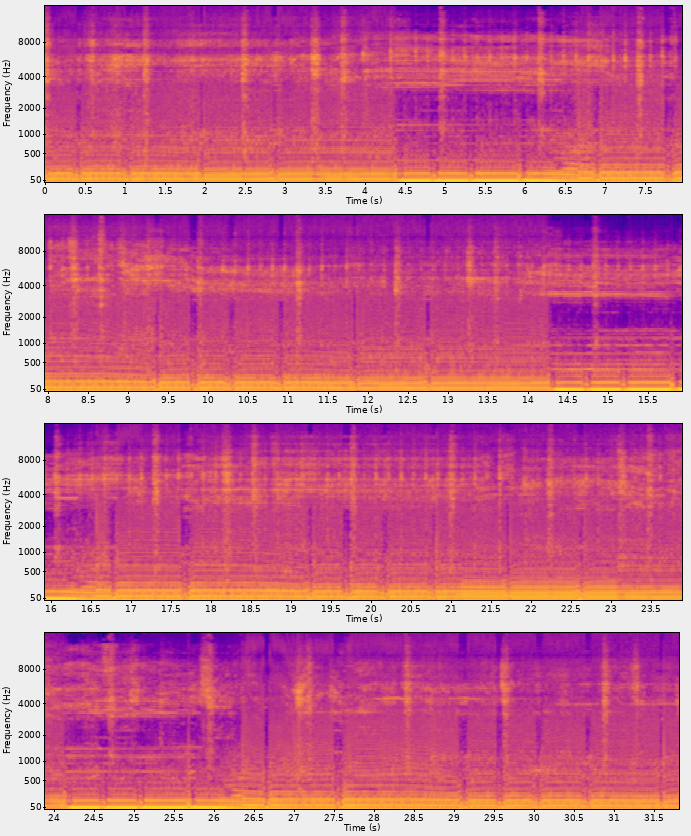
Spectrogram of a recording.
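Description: Music with heavy bass played loud through a car audio subwoofer system, heard inside the car's cabin. The deep bass is loudest in three short bass-only drops about ten seconds apart.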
